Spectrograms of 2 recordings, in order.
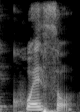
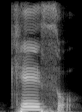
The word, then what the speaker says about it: queso: and the last word please don't say queso because that's wrong please say queso que so that means cheese perfect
